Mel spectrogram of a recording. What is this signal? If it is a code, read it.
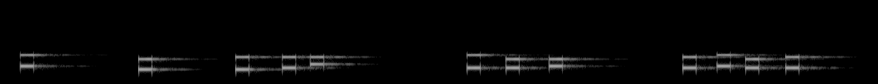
DTMF, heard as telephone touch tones, dialled by hand, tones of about 140 ms, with room echo. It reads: 9 1 250 647 5945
